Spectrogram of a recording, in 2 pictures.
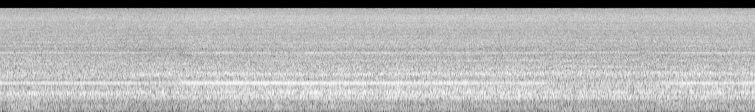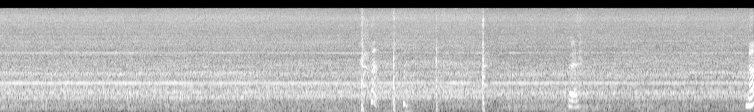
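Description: Handheld hair dryer blowing steadily on long hair: a constant rush of air with a steady whine in it. A few brief sharp sounds break over it in the last third.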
